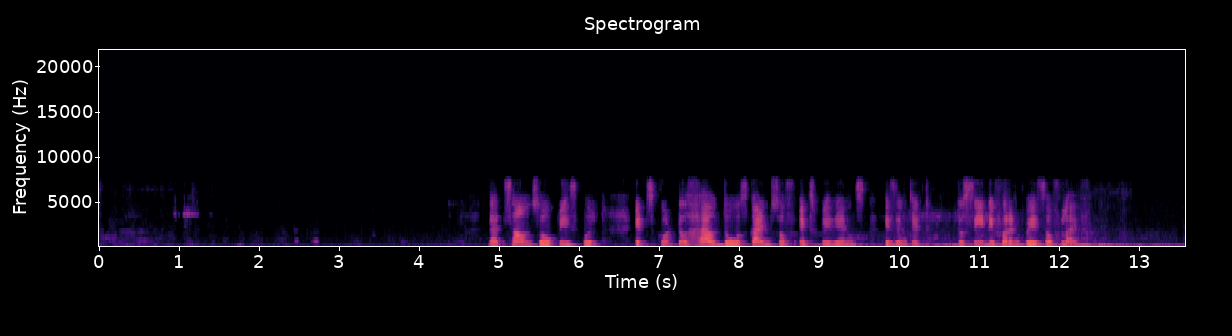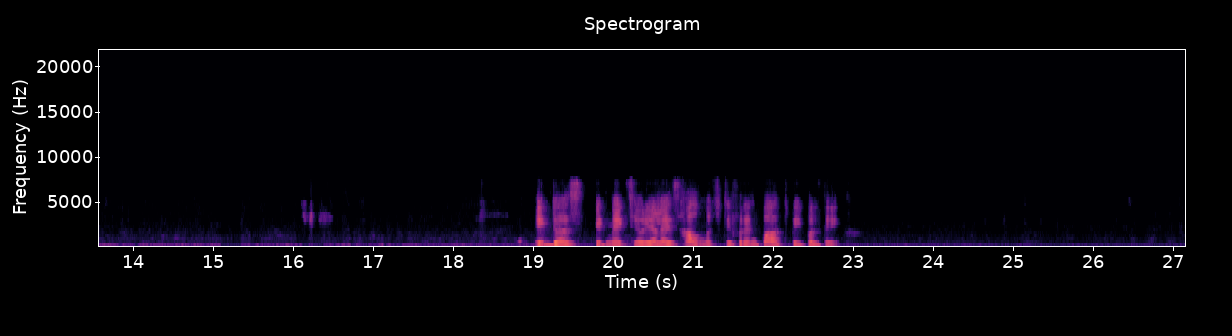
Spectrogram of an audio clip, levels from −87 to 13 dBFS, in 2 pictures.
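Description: No technical faults can be heard in this speech, which passes through a Speex codec path that is working as intended at what sounds like a fairly generous quality setting, with only light traces of its coding on the sound.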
